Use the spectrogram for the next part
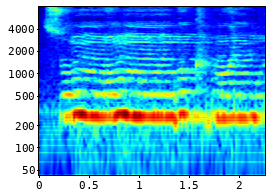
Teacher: Kemudian berhadapan dengan huruf ba, bukmun. Maka cara membacanya dhamma tanwin berubah bunyinya menjadi mim sukun.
